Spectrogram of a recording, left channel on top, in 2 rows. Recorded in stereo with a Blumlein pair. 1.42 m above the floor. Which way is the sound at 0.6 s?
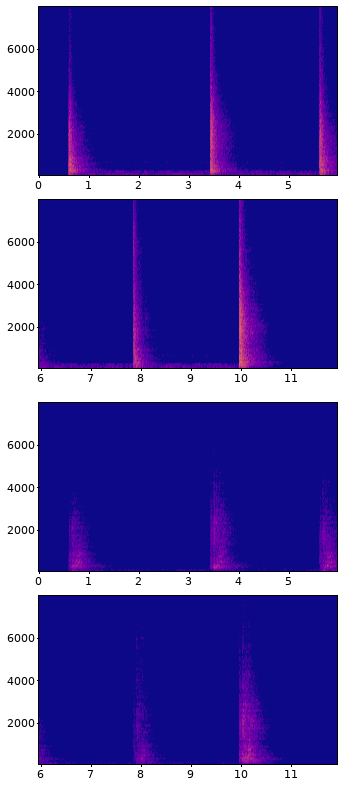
45° left.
